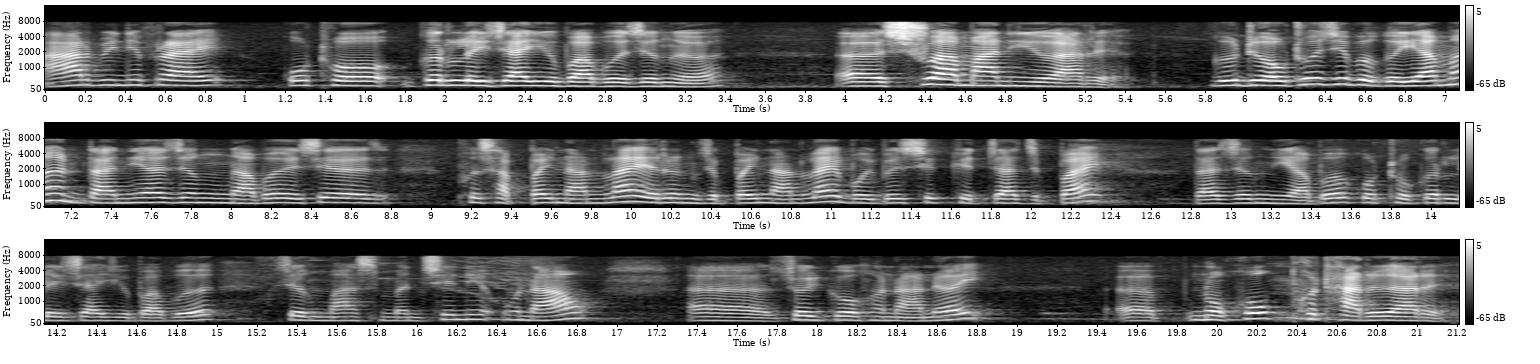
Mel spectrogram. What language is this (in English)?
Bodo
